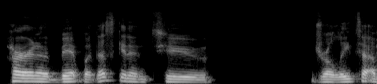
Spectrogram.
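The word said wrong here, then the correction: Drolta: I'm saying her name wrong. Drolita? – Drota, Yeah. – Drota, Duentes.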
